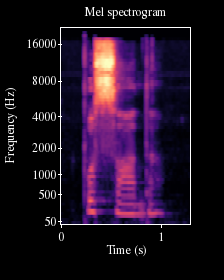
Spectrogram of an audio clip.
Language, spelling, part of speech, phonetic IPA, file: Ukrainian, посада, noun, [pɔˈsadɐ], Uk-посада.ogg
- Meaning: 1. position 2. office, post 3. seat 4. appointment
